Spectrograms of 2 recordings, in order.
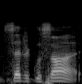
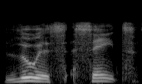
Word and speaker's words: Louissaint: Yeah. Pretty straight on. Cedric Louissaint. Yeah, most people usually butcher it and say Louissaint.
